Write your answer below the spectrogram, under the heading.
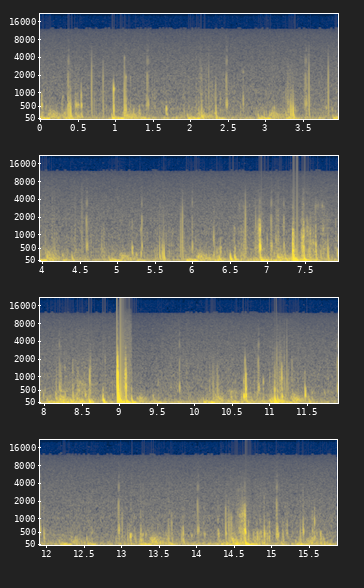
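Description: Low, irregular gurgling and rumbling from the belly, with one louder squelch; ordinary stomach growling, a normal bowel sound.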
